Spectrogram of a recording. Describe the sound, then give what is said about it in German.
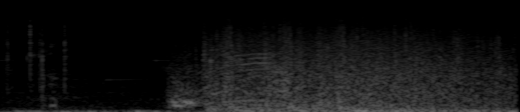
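A strike lands with one of the strongest weapons in a video game. A few faint clicks lead into a heavy hit about midway, followed by a sustained noisy rumble, all fairly quiet. “Noch ein Schlag. Okay, das reicht mir jetzt langsam, Bruder. Ich habe keine Lust, die eine meiner stärksten Waffen so fett zu wasten.”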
